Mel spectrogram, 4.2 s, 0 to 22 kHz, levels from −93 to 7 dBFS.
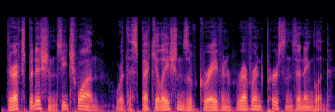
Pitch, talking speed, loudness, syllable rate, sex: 95 Hz, 200 wpm, -20 LUFS, 7.0 syllables/s, male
